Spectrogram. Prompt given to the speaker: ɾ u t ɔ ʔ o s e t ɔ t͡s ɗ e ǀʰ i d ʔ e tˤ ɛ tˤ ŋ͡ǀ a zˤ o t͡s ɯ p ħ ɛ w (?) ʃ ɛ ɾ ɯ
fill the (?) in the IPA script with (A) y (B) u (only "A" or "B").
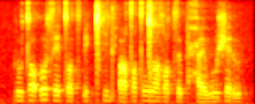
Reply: B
